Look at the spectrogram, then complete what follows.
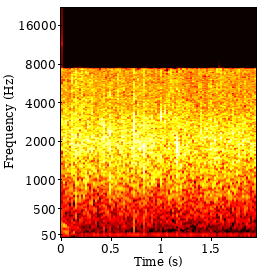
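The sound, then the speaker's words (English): A church audience claps together in dense, steady applause. The sound is faint and even throughout, with no voices. “clap for the Bible, just clap.”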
